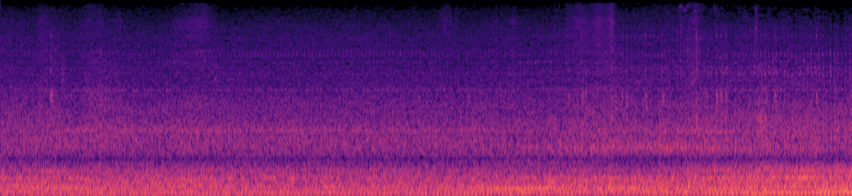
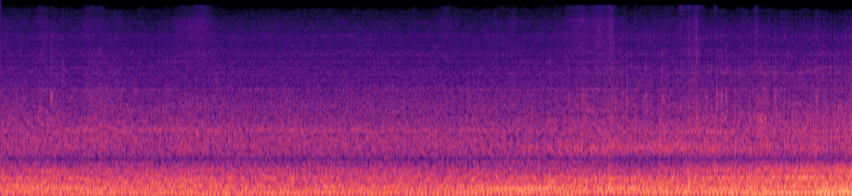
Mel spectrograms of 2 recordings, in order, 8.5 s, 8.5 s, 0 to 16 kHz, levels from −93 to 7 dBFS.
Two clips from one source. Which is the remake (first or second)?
second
